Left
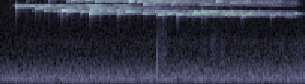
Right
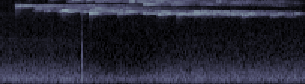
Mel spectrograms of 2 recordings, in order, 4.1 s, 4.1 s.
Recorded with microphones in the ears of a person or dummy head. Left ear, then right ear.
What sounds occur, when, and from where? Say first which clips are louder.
0.1 s a chime: left 11 dB; 45° left (ahead or behind), 1.3 m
